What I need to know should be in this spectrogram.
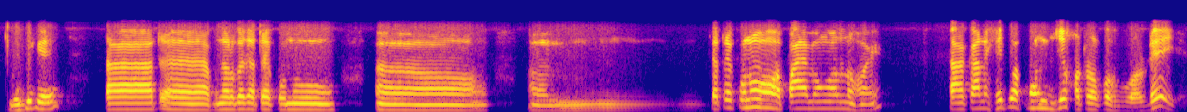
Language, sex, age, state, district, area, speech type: Assamese, male, 60+, Assam, Majuli, urban, conversation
